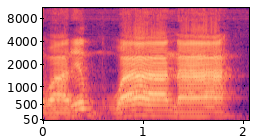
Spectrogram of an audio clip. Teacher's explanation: tapi jangan terlalu panjang ya waridwana segitu jangan waridwana jangan ya jadi satu Alif saja atau dua harakat atau satu ayunan saja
